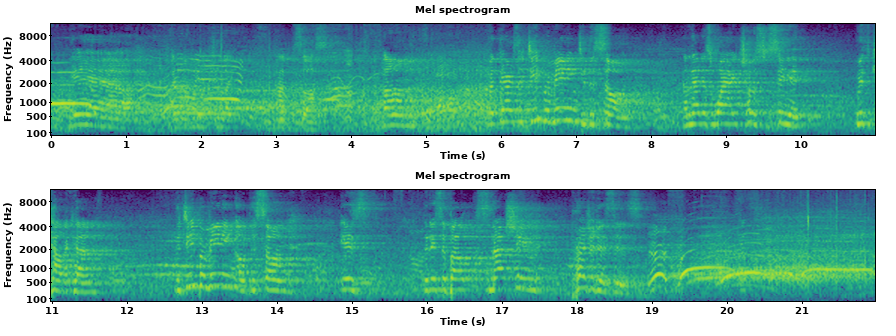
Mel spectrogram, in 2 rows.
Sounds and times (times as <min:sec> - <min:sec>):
Female speech, woman speaking: 0:00.1 - 0:03.8, 0:04.4 - 0:05.0, 0:05.8 - 0:07.8, 0:08.4 - 0:11.7, 0:12.6 - 0:15.3, 0:15.9 - 0:18.9.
